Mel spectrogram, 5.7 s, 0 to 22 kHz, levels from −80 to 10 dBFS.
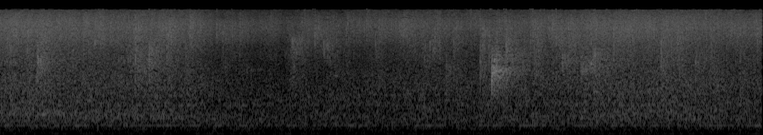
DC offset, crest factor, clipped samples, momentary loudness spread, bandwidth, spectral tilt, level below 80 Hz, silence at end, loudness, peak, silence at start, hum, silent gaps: under 0.1%; 18 dB; under 0.1%; 5 LU; 17 kHz; 3.5 dB/octave; -82 dBFS; 0 s; -32 LUFS; -18 dBFS; 0 s; none; none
